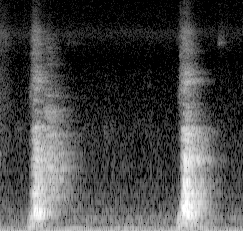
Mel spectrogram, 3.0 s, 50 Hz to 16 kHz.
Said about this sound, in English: That's just our dogs. Our older dog she's an old lady, and she's losing it a little bit, and anytime anyone walks by now, she's like, and then our 1.5-year-old German Shepherd goes nuts, and it's a fun situation.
